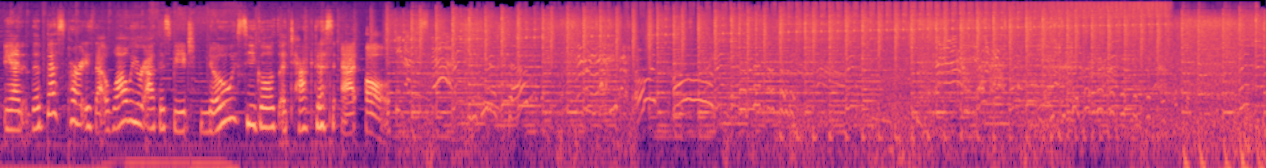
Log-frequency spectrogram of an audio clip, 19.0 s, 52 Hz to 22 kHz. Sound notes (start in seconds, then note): 8.9 child shouts; 12.9 laughs; 15.2 laughs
